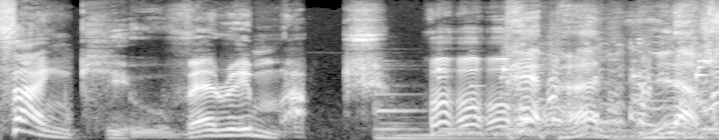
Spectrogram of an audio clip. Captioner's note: all laughing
